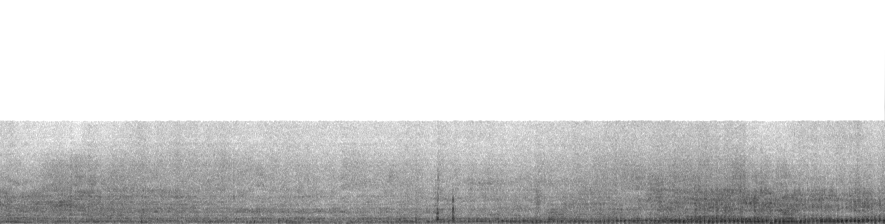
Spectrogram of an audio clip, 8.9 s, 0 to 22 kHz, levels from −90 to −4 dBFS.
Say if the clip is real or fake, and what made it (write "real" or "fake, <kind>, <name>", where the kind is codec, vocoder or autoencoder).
fake, codec, SNAC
